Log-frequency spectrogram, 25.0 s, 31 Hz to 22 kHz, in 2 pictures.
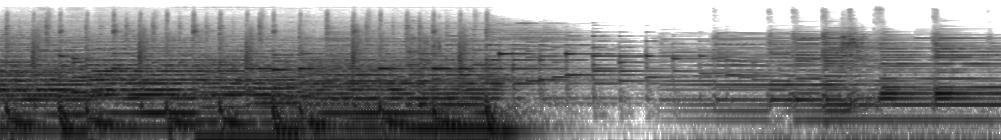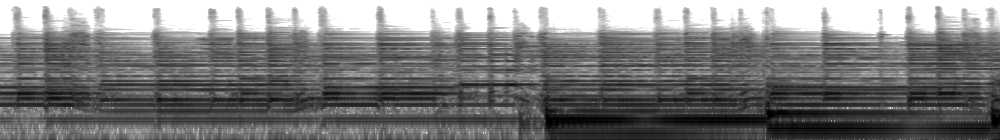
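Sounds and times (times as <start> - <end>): deep bass line: 0.0 - 6.5, 21.9 - 23.8
acoustic guitar plucked and strummed: 0.0 - 7.0, 8.2 - 25.0.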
